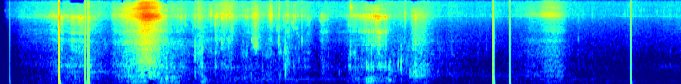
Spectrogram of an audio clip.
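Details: An English Bulldog named Enzo lets out a short, breathy burp after a nice meal, followed by snuffling and faint chewing noises indoors. English Bulldog.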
